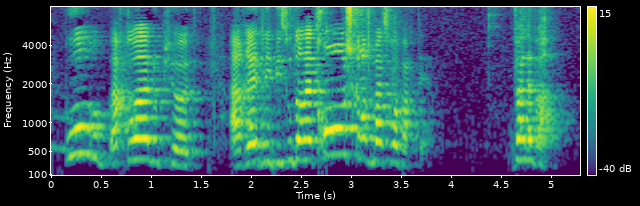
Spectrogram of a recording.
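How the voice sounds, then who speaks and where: With audible room echo and noticeable background noise around her, the woman talks at a moderate pace, her pitch varying in an ordinary way. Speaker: video blogger on spirituality. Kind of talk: casual monologue to camera. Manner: animated.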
